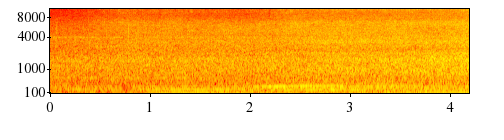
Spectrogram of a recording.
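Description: Steady street noise with a motor vehicle's engine hum that comes in about a second in and grows louder.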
